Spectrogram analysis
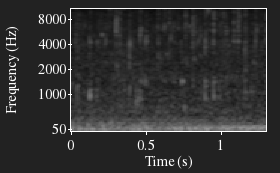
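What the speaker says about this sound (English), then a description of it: "once their gray water tank is full, they will hook up that garden hose and release that valve" Gray water drains from a Forest River Lexington RV motorhome tank through a garden hose, a steady close pouring and trickling rush of liquid running continuously without pause.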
